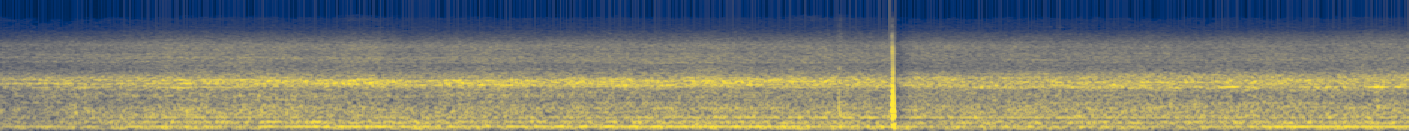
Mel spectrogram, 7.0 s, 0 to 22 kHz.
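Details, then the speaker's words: Bedroom slide-out retracting on a 2018 Forest River Ultra V 2618; the bottoms come in first, where the mechanism is. Even, low motor hum with one sharp click midway. Normal slide-out retraction. "slide comes in the bottoms always come in first because that's where the slide mechanism is and they straighten themselves out"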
